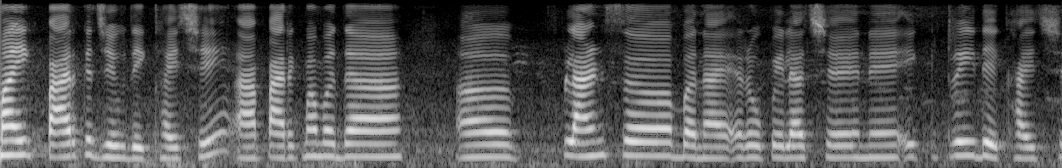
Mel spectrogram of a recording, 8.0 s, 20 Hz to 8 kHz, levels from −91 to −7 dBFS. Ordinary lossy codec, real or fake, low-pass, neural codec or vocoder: none; real; 7.2 kHz; none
